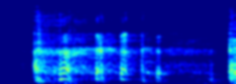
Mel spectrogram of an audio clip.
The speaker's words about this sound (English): Oh, God. That's a smoker's cough there. Gorgeous. Yeah. That's chain smoking bastard.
